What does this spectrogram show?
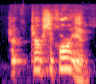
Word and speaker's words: Terpsichorean: It's spelled Terpsichoren. Terpsichorean.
